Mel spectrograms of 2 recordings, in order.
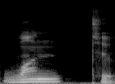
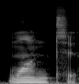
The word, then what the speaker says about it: want to: 그래서 want트 이렇게 하지 말고 그냥 want to 이렇게 한 번만 t 발음을 하세요. 알겠죠? want to 이렇게 하지 말고 want to 마치 이게 한 단어인 것처럼 want to 이렇게 하세요.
